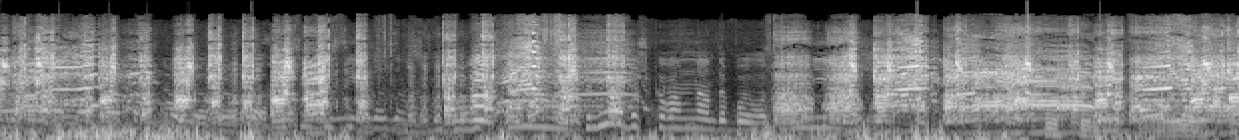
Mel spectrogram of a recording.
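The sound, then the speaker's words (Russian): A flock of geese coming out to meet visitors honk loudly and continuously, their harsh overlapping calls filling the scene while people talk briefly underneath. “Вот Нам встречу вышли гуси, которые громко кричали, но особенно близко старались не подходить.”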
